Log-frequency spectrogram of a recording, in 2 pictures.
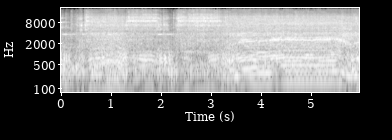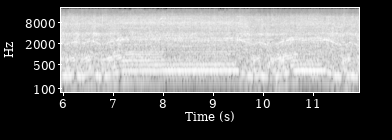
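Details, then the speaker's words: Stihl FS80 trimmer two-stroke, just reassembled after engine inspection, primed, choke on, throttle locked: fires right up, crisp buzz settling to steady high idle, rising and falling evenly; runs clean and healthy, cold. "I think that all working good see what happens fired right up huh"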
